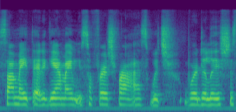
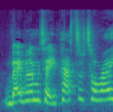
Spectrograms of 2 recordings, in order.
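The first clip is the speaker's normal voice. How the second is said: usual speaking voice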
